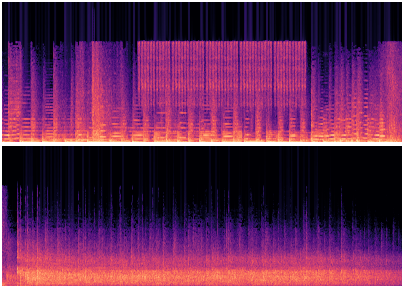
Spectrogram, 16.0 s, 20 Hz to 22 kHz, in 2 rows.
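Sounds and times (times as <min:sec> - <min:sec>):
applause: 0:08.3 - 0:16.0.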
